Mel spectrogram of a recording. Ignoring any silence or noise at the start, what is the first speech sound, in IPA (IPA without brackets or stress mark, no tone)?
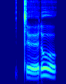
t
